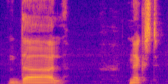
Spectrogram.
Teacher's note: Dal, as you can see, the color code Dal, it matches with the Ta's color. So Dal is again where the tip of your tongue touches the bottom of your upper teeth and gum. So where the bottom of your upper teeth and gum meet, that's where your tip of your tongue should be to pronounce this Da sound.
